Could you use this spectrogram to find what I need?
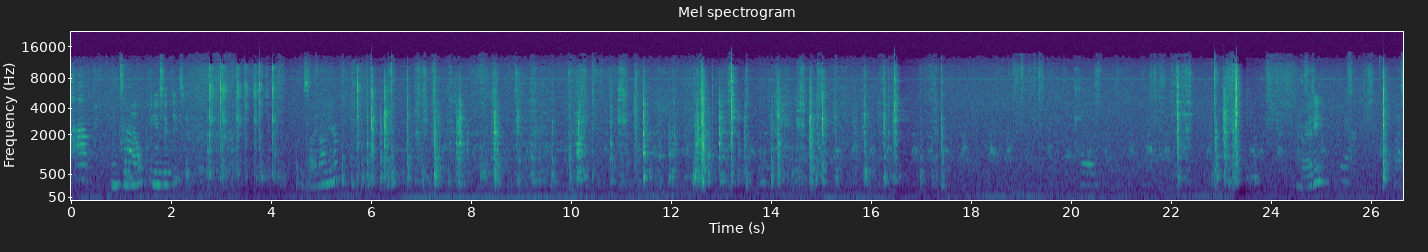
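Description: A woman talks softly to a small child nearby.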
